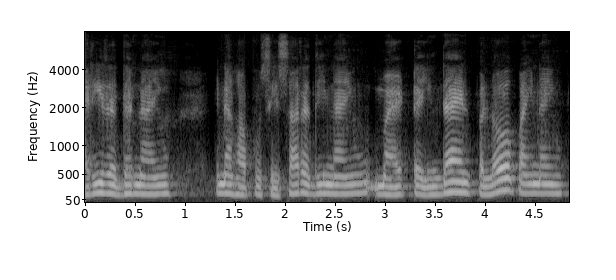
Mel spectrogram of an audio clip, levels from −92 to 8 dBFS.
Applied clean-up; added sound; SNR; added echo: neural separator model SepFormer DNS4.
